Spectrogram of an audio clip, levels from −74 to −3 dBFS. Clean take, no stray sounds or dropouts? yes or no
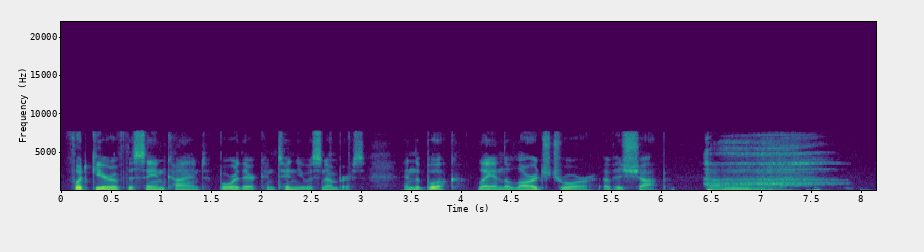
no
